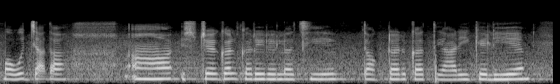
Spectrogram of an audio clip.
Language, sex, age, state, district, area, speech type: Maithili, female, 18-30, Bihar, Purnia, rural, spontaneous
